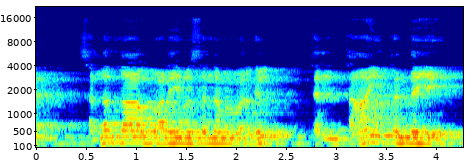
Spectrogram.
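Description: A man's voice chanting in long, steady held notes, in two drawn-out phrases with a brief break in the middle, in the manner of Arabic religious recitation.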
